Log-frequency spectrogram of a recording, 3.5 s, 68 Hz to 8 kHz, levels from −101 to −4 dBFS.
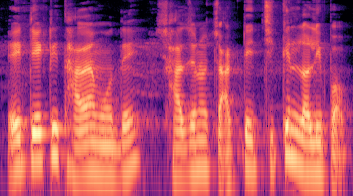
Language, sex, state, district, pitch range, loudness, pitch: Bengali, male, West Bengal, Alipurduar, 125-145 Hz, -17 LUFS, 130 Hz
